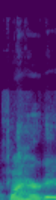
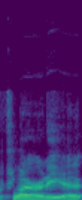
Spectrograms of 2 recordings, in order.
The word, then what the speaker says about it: Flaherty: know all right FL flery or flarity however you wish to pronounce it it is f like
